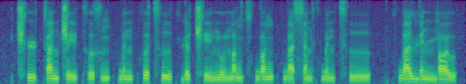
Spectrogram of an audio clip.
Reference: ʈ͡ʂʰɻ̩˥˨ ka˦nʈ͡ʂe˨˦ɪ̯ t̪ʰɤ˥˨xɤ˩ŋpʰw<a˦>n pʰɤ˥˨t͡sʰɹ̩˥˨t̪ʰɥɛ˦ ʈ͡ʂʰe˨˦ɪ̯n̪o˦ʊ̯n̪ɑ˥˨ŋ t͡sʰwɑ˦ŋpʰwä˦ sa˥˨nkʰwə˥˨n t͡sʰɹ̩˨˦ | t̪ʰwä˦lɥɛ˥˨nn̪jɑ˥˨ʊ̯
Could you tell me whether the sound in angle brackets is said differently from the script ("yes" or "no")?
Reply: yes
